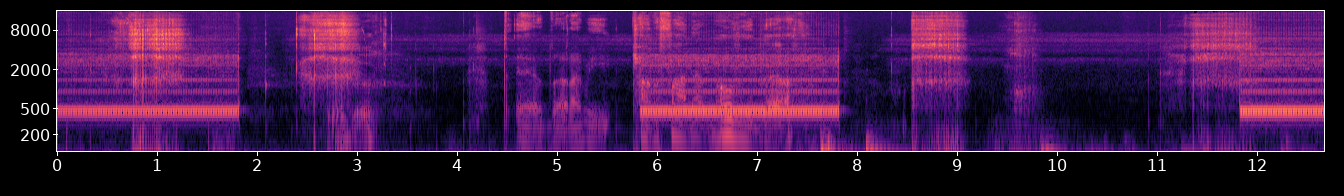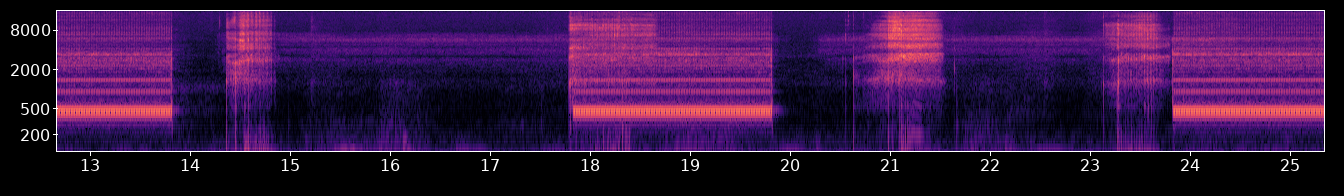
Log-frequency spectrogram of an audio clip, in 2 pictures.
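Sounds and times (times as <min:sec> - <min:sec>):
steady electronic phone ringback tone: 0:00.0 - 0:01.9, 0:05.8 - 0:07.9, 0:11.8 - 0:13.9, 0:17.8 - 0:19.9, 0:23.8 - 0:25.3
speech: 0:05.0 - 0:07.6.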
